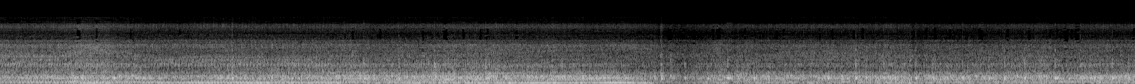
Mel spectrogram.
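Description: Triumph Tiger Explorer XRx motorcycle's three-cylinder engine running as the bike pulls away and rides on. The engine sound dips briefly about two-thirds of the way through, then picks up again.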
